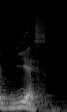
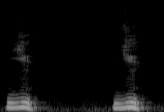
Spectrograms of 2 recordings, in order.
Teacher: es como una I extrema, porque está muy cerca del paladar cuando pronunciamos la I con la que empezamos yes, que se representa con este símbolo que para nosotros sería como una J, ¿sí? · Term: semivocal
